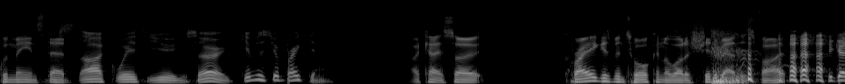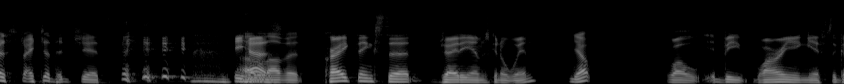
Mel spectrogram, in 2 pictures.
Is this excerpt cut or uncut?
uncut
